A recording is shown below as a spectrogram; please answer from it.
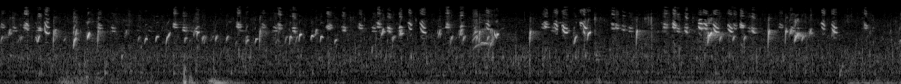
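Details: Goldfinch song, a dense run of high tinkling chirps and quick trills that rises and falls in lively bursts, with a short low thump near the two-second mark.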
